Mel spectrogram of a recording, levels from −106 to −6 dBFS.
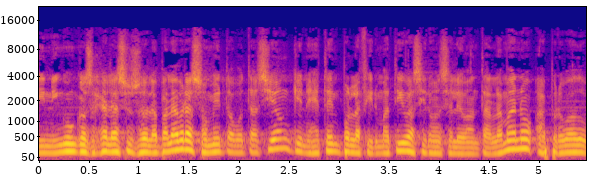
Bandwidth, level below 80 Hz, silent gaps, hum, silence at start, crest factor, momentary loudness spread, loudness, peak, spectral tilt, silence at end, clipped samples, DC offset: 12.5 kHz; -50 dBFS; none; none; 0 s; 16 dB; 8 LU; -21 LUFS; -4 dBFS; -6.5 dB/octave; 0 s; under 0.1%; under 0.1%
